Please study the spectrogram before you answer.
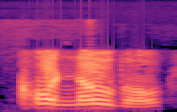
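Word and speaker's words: Chornobyl: I mean, because wormwood translates into Ukrainian as Chernobyl, or that's the Russian pronunciation. Kornobyl is how it is in Ukraine.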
